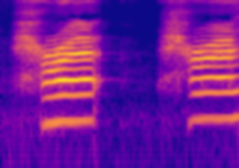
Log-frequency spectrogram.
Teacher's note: हा निकलेगा दरमियाने हलक से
